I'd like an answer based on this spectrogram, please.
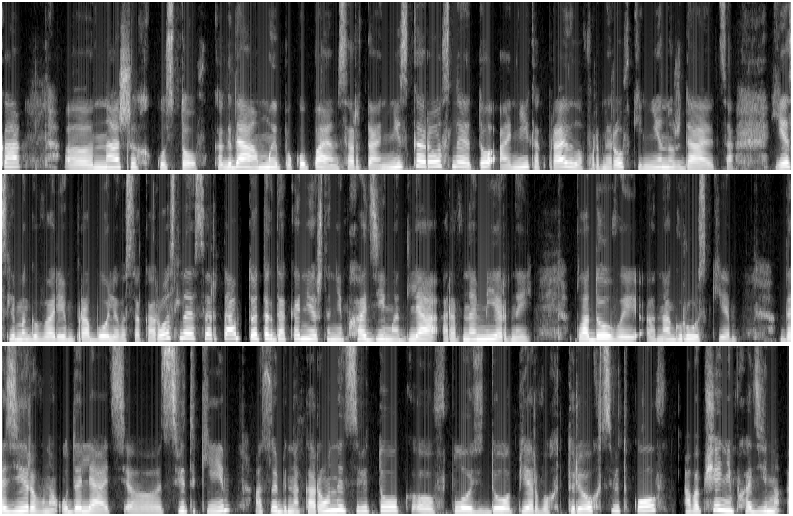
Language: Russian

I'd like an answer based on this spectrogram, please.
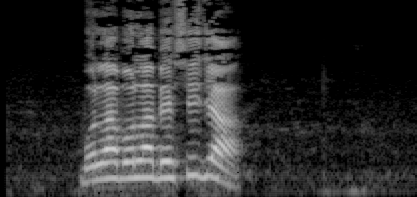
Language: Sansi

